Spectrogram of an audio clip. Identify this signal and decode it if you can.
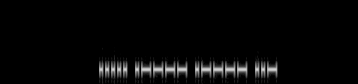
Morse code, heard as a keyed tone, about 38 wpm, 700 Hz. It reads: 511U
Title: Four Challenging Letter-Number Combinations 40wpm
